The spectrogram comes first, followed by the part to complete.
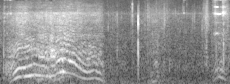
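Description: Zipper on a canvas bell tent's door being pulled in one quick run lasting about a second, its buzz rising and falling in pitch as the pull speeds up and slows. A single click follows shortly after.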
